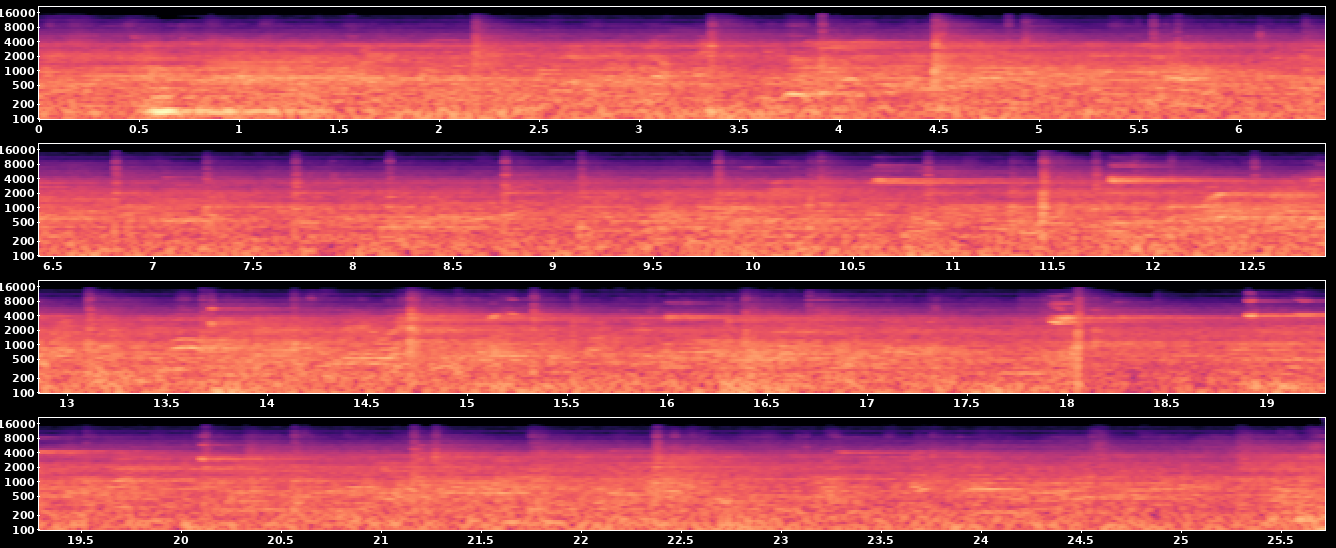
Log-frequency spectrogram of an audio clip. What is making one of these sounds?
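A crowd of young people chatters nearby.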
